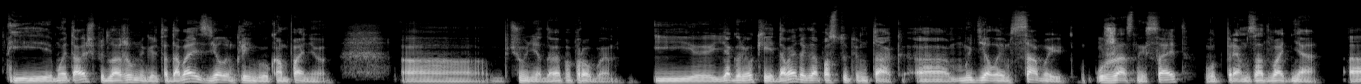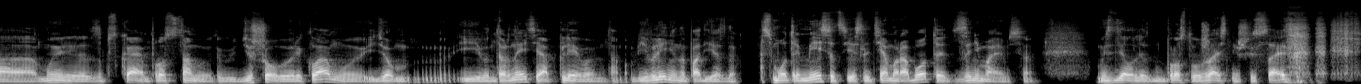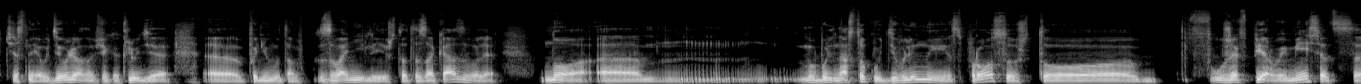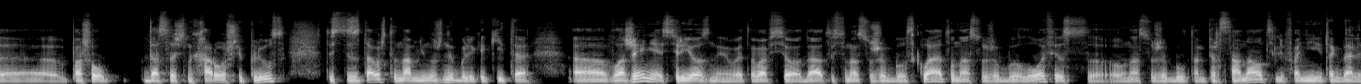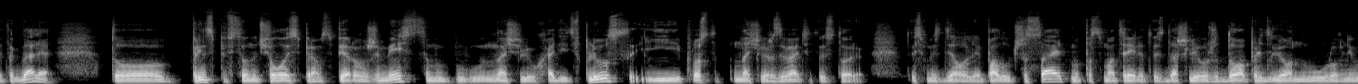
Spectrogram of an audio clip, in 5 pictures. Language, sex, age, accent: Russian, male, 20-39, native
